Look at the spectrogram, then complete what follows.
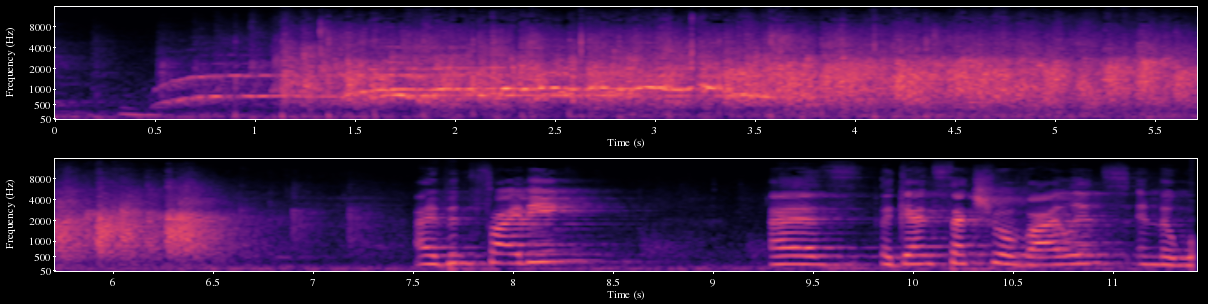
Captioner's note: speaking spanish; cheers and applause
